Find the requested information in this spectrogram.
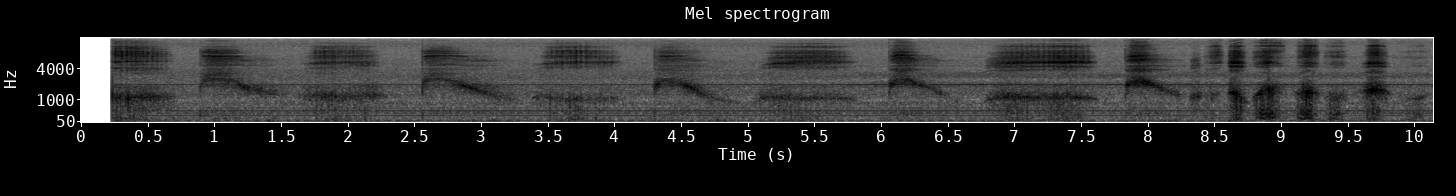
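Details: Snoring in a sleeping cat: soft, rhythmic snores with whistling tones on each breath, about 34 a minute, over faint room noise.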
